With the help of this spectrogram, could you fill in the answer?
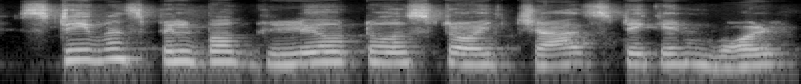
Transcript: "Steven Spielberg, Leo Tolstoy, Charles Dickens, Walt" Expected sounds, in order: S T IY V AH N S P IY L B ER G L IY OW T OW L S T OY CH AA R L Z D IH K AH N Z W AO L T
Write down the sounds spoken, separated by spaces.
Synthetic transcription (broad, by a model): S T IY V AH N S P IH L B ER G L IY OW T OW S T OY CH AA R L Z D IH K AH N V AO L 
